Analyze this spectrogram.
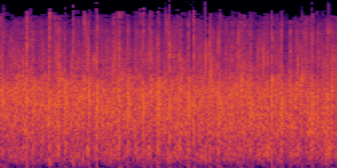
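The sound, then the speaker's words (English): Steady audience applause at an NAFB convention for the Secretary of Agriculture fills the whole stretch, a dense, even clatter of many hands clapping at once, fairly loud, with no talking over it. “Let's give Secretary of Agriculture from the NAFB a nice round of applause for being with us today.”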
